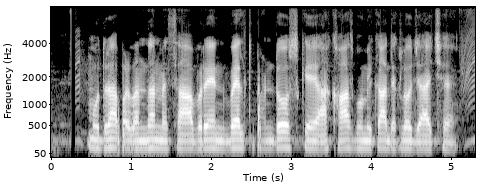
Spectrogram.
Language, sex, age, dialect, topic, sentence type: Maithili, male, 18-24, Angika, banking, statement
